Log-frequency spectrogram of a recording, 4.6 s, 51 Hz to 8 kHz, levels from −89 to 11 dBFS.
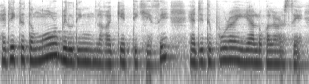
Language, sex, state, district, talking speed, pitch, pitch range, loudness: Nagamese, female, Nagaland, Dimapur, 170 wpm, 200 Hz, 185-225 Hz, -16 LUFS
